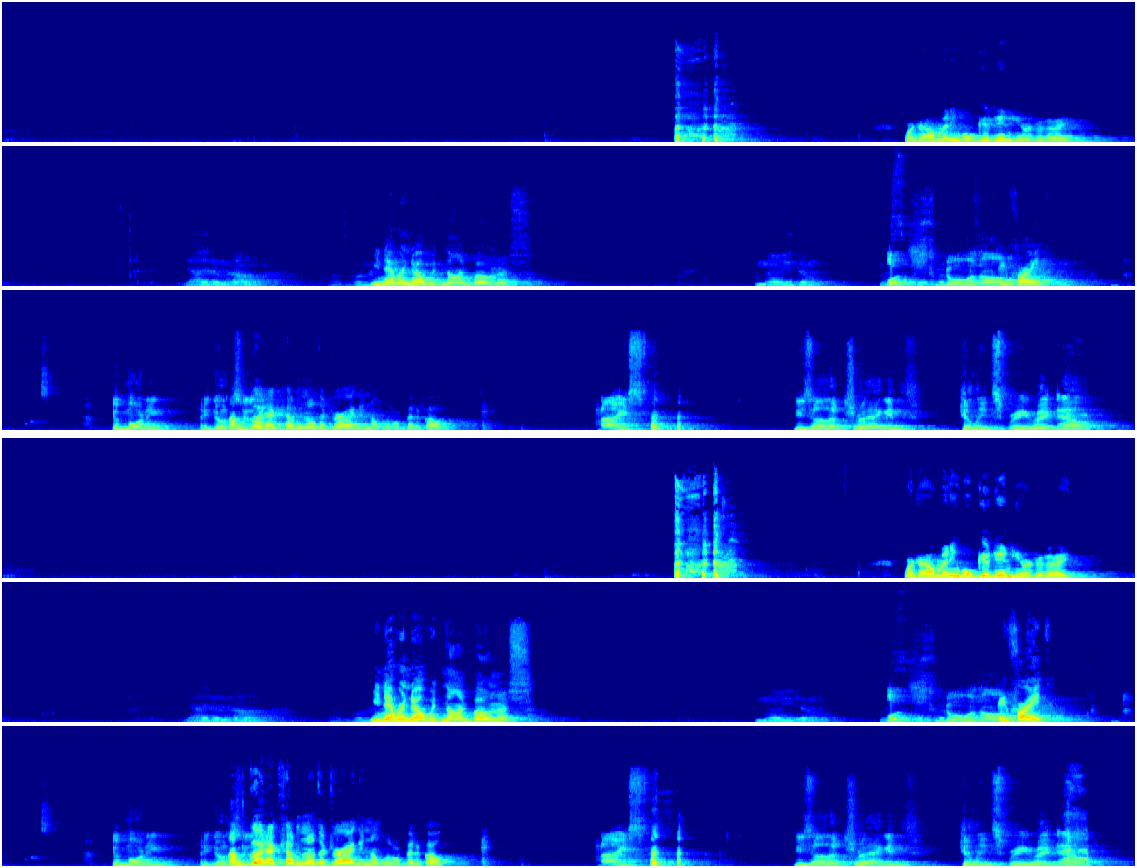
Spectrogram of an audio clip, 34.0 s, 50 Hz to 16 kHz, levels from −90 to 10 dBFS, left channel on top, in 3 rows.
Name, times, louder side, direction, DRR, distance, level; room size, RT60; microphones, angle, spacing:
voice 1, 6.7-7.4 9.0-10.7 15.0-16.4 21.3-21.7 24.9-27.1 29.1-29.5 33.3-33.5, right 6 dB, 70° right, 17 dB, 0.4 m, -29 dB
voice 2, 13.1-14.0 14.6-15.1 18.9-19.5 20.1-21.5 21.9-22.0, left 1 dB, 40° left, -1 dB, 0.9 m, -54 dB
voice 3, 20.2-21.7 23.8-24.3 24.6-25.3 28.6-29.1 30.6-31.8 32.2-33.5, left 1 dB, 10° left, 6 dB, 0.7 m, -40 dB
14.0 x 6.3 x 5.4 m, 1.1 s
head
